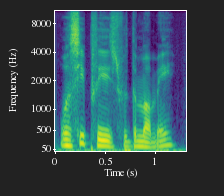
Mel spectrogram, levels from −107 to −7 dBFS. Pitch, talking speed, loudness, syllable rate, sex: 130 Hz, 275 wpm, -18 LUFS, 6.6 syllables/s, male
